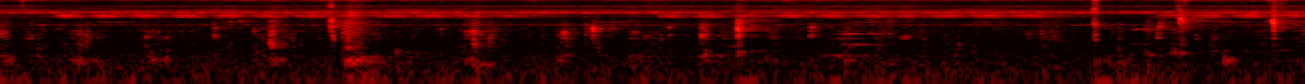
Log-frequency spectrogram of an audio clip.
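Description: Very faint eating sounds: scattered soft clicks and smacks of fingers working rice and meat curry and of chewing, over a steady, high-pitched background chirring.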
